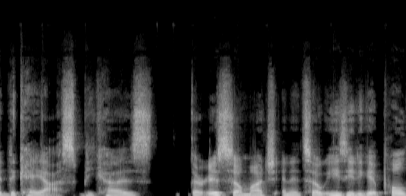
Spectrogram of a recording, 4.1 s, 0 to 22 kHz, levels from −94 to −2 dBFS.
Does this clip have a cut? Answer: no; 0 cuts

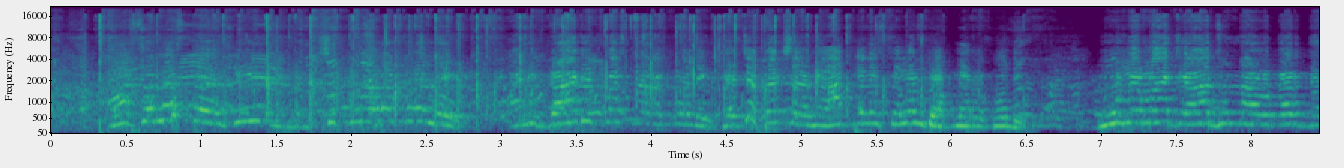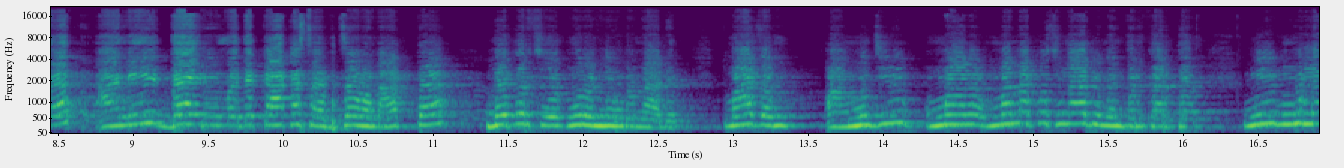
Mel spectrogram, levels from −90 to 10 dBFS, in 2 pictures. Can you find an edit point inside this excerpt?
no; 0 cuts

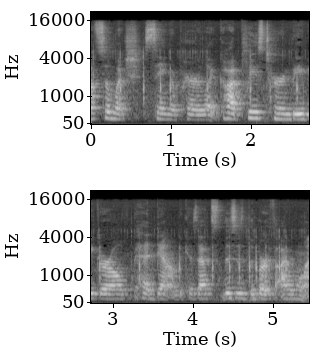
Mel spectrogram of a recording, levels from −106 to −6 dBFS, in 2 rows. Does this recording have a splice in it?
no; 0 cuts

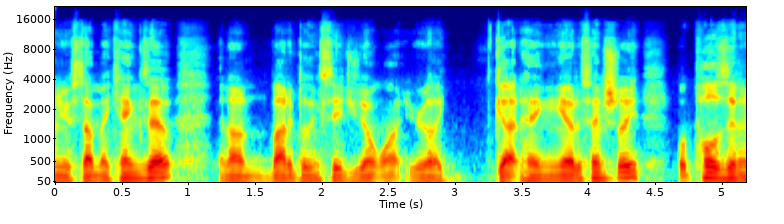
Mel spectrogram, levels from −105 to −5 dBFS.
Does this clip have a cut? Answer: no; 0 cuts

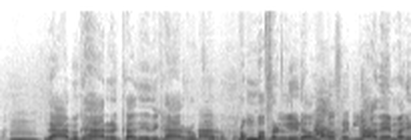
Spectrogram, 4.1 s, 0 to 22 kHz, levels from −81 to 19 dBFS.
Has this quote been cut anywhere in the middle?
yes; 1 cut; at 2.2 s

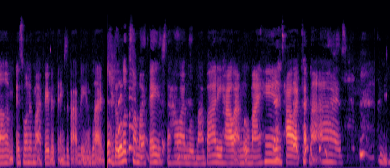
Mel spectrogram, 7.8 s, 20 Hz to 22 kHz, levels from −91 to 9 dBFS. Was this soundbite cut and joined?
yes; 1 cut; at 2.1 s

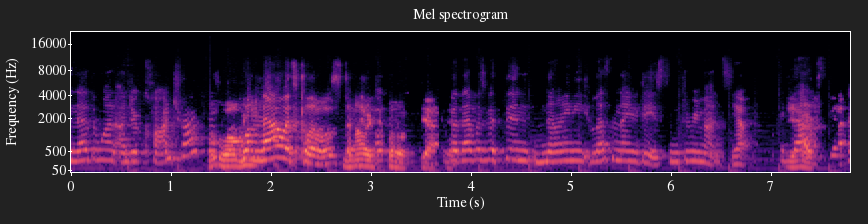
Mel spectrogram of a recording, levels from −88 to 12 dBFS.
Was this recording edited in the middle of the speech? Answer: yes; 3 cuts; at 1.4 s, 3.7 s, 6.5 s

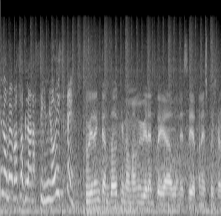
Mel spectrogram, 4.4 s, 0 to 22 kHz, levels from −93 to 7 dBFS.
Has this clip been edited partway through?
yes; 1 cut; at 1.7 s

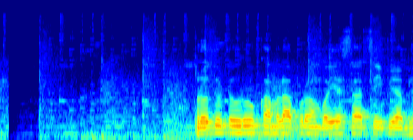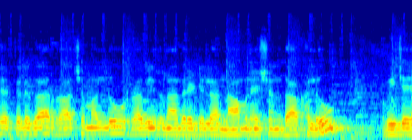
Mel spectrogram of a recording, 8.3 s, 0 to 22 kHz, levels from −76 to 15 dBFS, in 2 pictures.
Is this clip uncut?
yes; 0 cuts

